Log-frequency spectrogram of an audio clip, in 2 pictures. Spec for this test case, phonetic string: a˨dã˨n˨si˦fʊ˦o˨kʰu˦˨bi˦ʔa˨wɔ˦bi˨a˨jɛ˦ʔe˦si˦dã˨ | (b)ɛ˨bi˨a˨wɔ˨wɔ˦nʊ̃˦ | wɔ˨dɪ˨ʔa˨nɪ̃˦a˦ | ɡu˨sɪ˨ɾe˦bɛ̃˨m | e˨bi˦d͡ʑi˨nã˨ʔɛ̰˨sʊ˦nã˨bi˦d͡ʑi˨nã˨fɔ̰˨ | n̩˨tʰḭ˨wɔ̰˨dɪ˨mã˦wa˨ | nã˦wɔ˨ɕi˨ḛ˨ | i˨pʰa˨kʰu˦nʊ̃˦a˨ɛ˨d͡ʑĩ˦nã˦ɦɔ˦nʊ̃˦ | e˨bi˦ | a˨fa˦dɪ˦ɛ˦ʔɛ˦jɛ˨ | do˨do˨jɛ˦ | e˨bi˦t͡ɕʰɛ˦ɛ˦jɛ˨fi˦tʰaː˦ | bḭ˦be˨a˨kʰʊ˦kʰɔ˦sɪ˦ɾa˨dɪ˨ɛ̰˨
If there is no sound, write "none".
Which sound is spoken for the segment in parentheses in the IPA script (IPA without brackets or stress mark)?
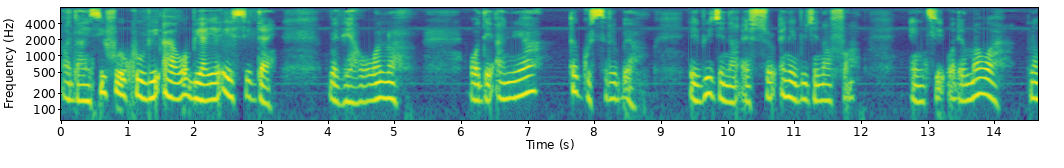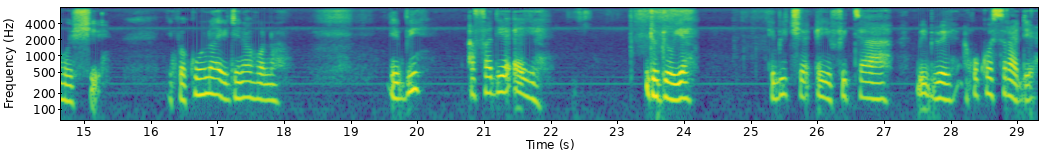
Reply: b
